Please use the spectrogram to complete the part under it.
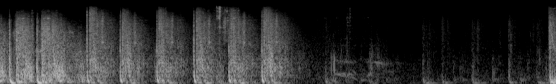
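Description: Gunfire in the video game Arena Breakout: rapid, close volleys of sharp shots in uneven bursts, thinning out briefly before another round starts.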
